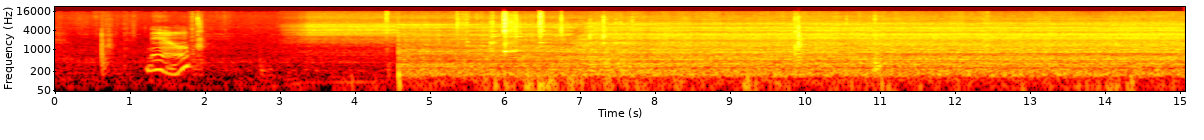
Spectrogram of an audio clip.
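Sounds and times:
burner igniting whoosh: 3.0s - 15.0s
gas hissing from valve: 3.0s - 15.0s
gas stove roaring: 3.1s - 15.0s.

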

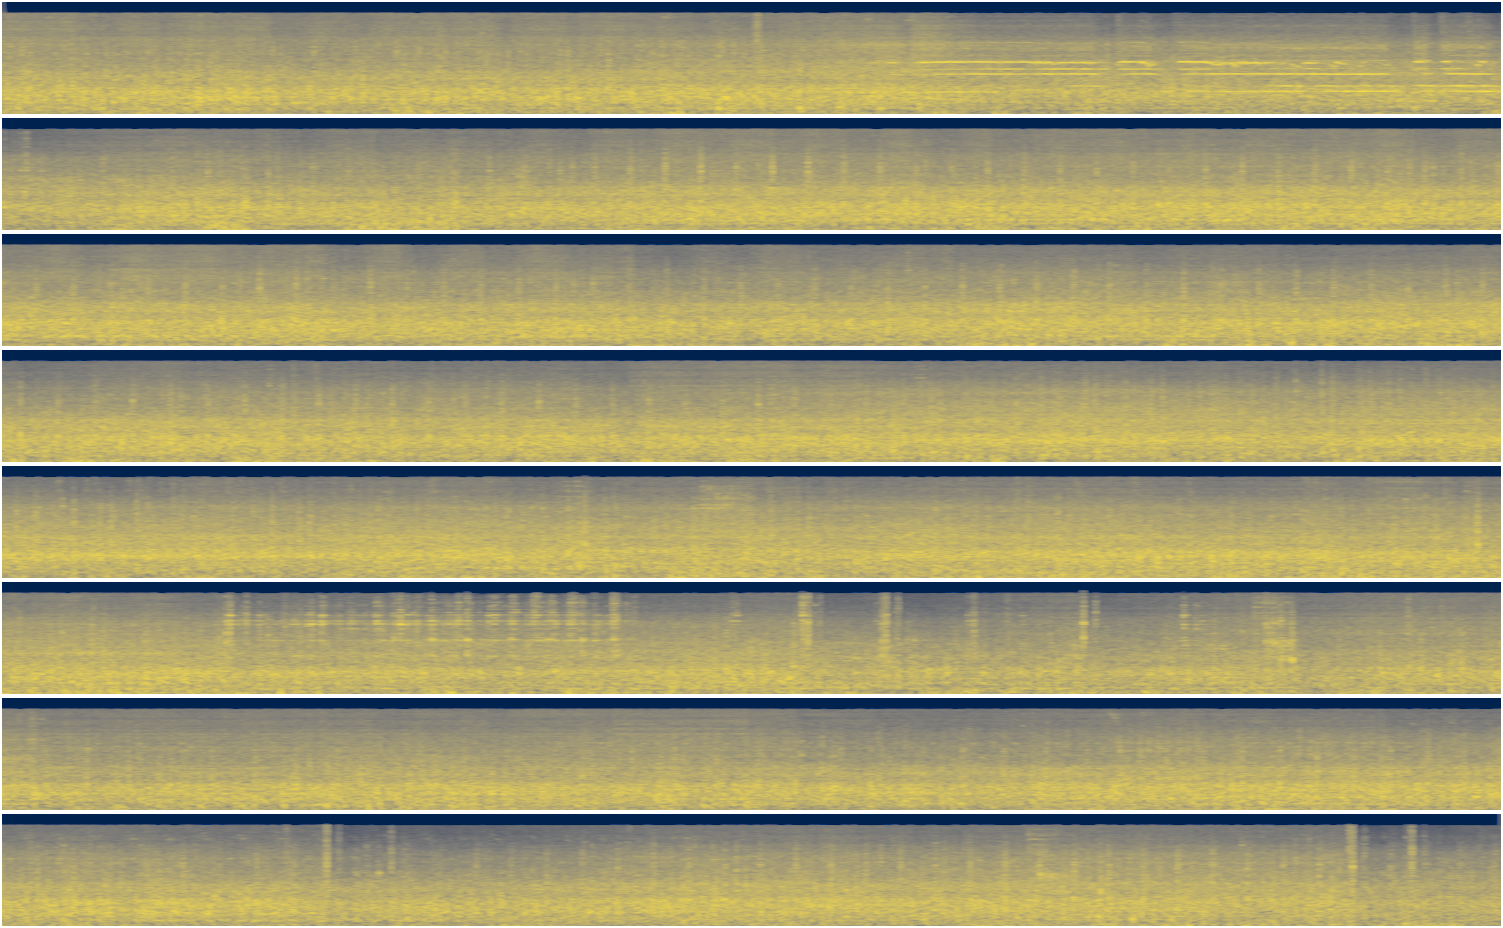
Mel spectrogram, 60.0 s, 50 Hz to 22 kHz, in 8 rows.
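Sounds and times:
clicks of wheels on track: 0.0s - 59.9s
wheels rumbling on rail: 0.0s - 59.9s
high-pitched squeal: 3.8s - 8.0s.

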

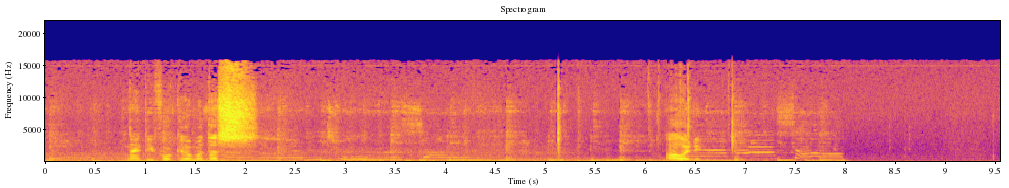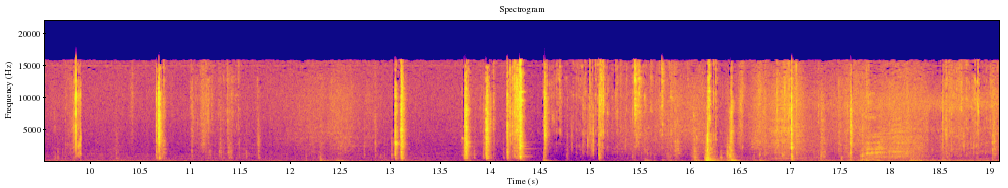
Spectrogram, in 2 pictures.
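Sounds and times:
car engine idling hum: 0.0s - 14.0s, 14.8s - 19.0s
car keys jangling: 13.0s - 16.6s, 18.4s - 19.0s.

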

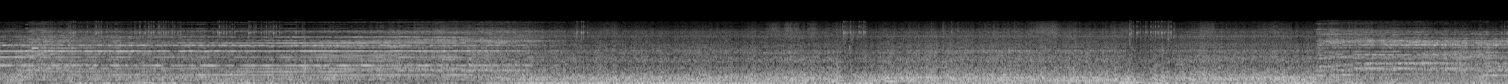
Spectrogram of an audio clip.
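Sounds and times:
car road and engine noise: 0.0s - 14.0s
background music: 13.2s - 15.0s.

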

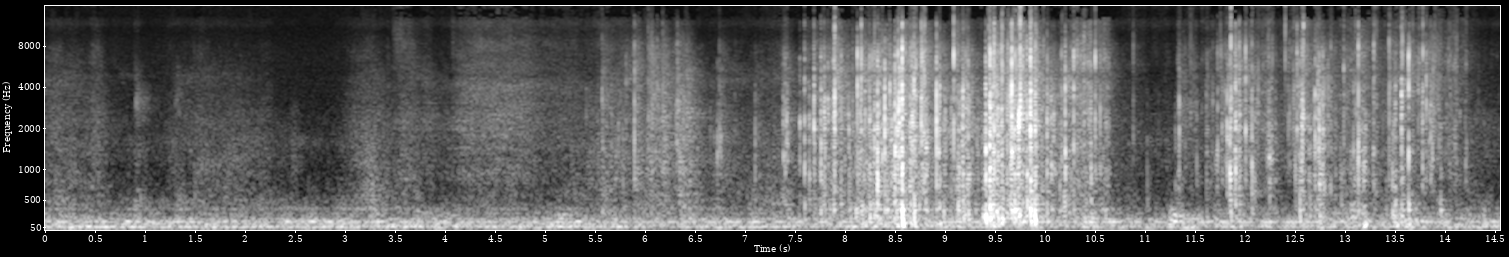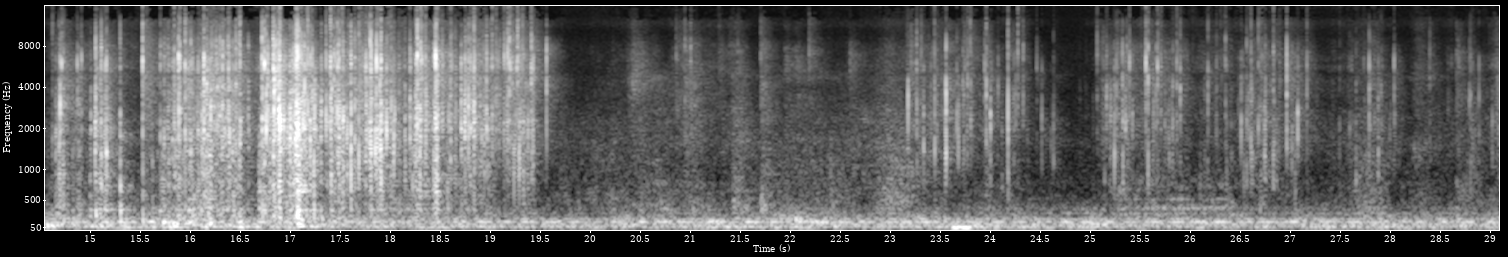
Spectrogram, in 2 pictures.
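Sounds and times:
plastic packaging crinkling: 5.6s - 19.6s, 23.2s - 29.0s.

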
